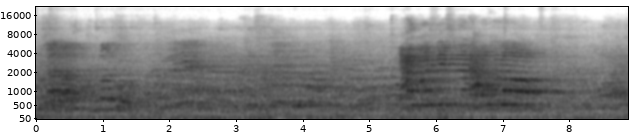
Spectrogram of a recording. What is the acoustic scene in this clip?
crowded indoor space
